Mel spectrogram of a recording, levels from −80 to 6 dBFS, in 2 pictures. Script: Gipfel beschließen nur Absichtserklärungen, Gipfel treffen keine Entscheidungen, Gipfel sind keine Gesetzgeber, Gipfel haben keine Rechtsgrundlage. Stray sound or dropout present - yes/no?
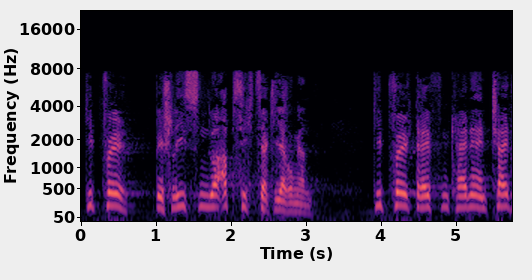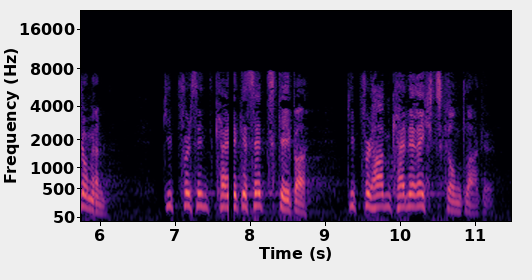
yes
